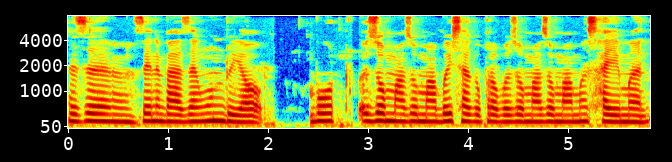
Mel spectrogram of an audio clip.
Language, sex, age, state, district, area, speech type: Bodo, female, 30-45, Assam, Udalguri, urban, spontaneous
